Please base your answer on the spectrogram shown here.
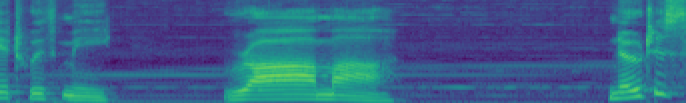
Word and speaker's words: Rama: Rama flows like a gentle river. The R is soft, almost like a D. The first A is long, like in father. The M bridges to the final A, which fades away naturally.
